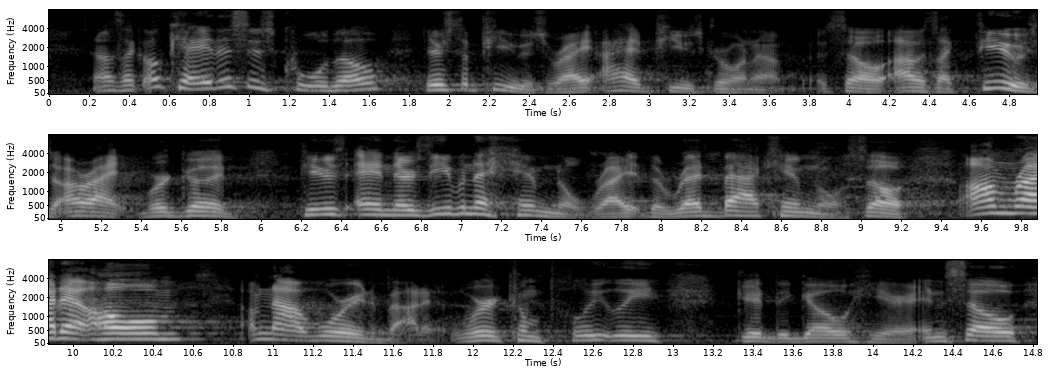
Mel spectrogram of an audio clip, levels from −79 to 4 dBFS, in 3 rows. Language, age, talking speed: English, 20-39, 225 wpm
